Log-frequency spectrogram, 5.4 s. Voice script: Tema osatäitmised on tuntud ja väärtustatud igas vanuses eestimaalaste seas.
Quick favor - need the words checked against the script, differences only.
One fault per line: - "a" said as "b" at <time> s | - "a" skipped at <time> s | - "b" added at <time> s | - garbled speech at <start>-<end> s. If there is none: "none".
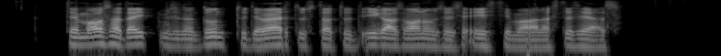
none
